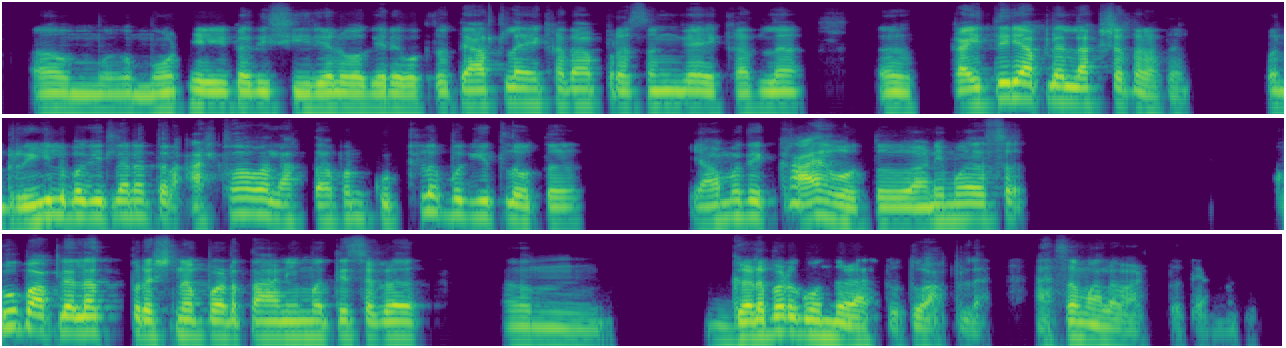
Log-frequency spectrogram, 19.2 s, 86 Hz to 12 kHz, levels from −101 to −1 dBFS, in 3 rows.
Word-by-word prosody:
अ, 110 - -7
म 105 0 -5
मोठे 115 +2 0
एखादी 115 0 0
सीरियल 110 -1 -1
वगैरे 110 0 +1
बघतो, 105 +2 -3
त्यातला 125 +2 +1
एखादा 130 0 -2
प्रसंग, 120 0 -3
एखादलं 115 0 -2 0.4
अ, 115 0 0 0.3
काहीतरी 135 +8 +4
आपल्याला 155 -4 +4
लक्षात 140 0 -3
राहतं. - - -5 0.4
पण 120 - -6
रील 145 +7 +4
बघितल्यानंतर 160 -1 +1
आठवावा 175 -1 0
लागतं 135 -2 -3
आपण 150 +2 -6
कुठलं 185 +9 -4
बघितलं 160 -3 -1
होतं, 120 -1 -4 0.6
यामध्ये 150 +5 -1
काय 165 - +5
होतं? 120 -2 0
आणि 125 +3 0
मग 140 +1 +2
असं. 140 - -5 1.3
खूप 205 0 +2
आपल्याला 165 -1 +6 0.2
प्रश्न 135 +1 +2
पडता 130 0 +3
आणि 130 0 +1
मग 130 0 -1
ते 135 - 0
सगळं 130 0 +3 0.5
अं, 95 -3 -8 0.7
गडबड 140 +6 +7
गोंधळ 130 -5 +3
असतो - - -10
तो - - -3
आपला, - - -7 0.3
असं 130 - 0
मला 110 -5 -2
वाटतं 85 -2 -12
त्यामध्ये. 85 -1 -22
130 Hz, 155 wpm, -21 LUFS, 115-140 Hz, 1.3 s, गडबड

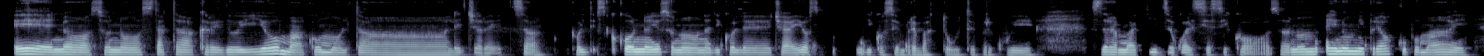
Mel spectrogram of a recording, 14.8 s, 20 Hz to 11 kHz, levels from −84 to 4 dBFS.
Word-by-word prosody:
Eh, 155 -4 +7
no, 140 -2 +3
sono 135 -1 0
stata 135 0 -4
credo 135 +1 -1
io, 150 +6 +4
ma 140 -8 +3
con 135 -1 0
molta 120 -2 -4
leggerezza. 120 -3 -6 0.2
Col 135 0 -3
disco - - -8
con 145 -1 +7
io 140 0 +6
sono 130 -2 +1
una 130 0 0
di 130 +1 -4
quelle, 130 -2 -3
cioè 125 - -2
io 130 +3 +2
asc 130 - -6 0.3
dico 130 -2 -6
sempre 120 0 -5
battute, 115 - -9
per 120 0 -12
cui 120 -1 -7 0.6
sdrammatizzo 135 -1 -1
qualsiasi 125 -1 -6
cosa, 65 -3 -6
non 145 +2 +3
e 165 -1 +6
non 165 0 +8
mi 160 -1 +5
preoccupo 155 -2 -3
mai. 130 -1 -1
130 Hz, 140 wpm, -23 LUFS, 125-140 Hz, 0.6 s, non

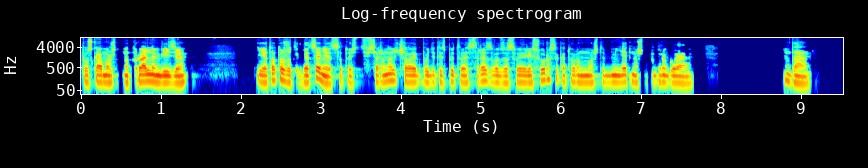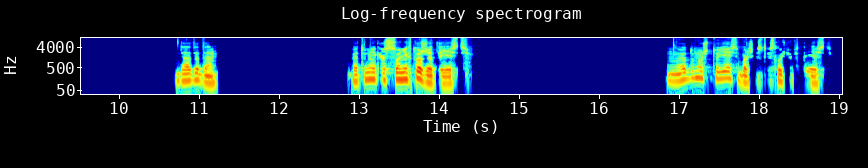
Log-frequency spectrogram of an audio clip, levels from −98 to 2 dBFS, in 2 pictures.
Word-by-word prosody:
Пускай 120 0 +2
может 115 0 +1
в - - -58
натуральном 125 +1 +5
виде, 110 0 +4 0.9
и 120 - -2
это 125 +5 +2
тоже 135 -6 +3
тогда 115 +2 0
ценится, 105 -2 +3
то - - -9
есть 105 0 -8
всё 115 - -2
равно 125 +4 +2
человек 115 -3 +1
будет 115 0 -4
испытывать 115 -1 -3
стресс 125 +2 -2
вот 115 -1 0
за 110 - -1
свои 115 +2 0
ресурсы, 140 +7 -2
которые 115 0 -3
он 115 - +2
может 115 0 -3
обменять 115 +2 +1
на 120 - -1
что-то 110 - -9
другое. 110 -3 0 1.1
Да. 110 -7 -1 1.6
Да 135 +1 0
да 145 - 0
да. 110 -4 -1 1.7
Поэтому, 155 - -2
мне 155 - +2
кажется, 145 +1 0
у - - +5
них 155 0 +3
тоже 135 -10 +6
это 105 -1 -2
есть. 100 0 -2 2.5
Ну, 130 0 -3
я 150 - +2
думаю, 175 +2 -3
что 165 - -6
есть, 170 0 -1
в - - -7
большинстве 115 -2 -3
случаев - - -3
это 115 - -11
есть. 105 0 -5
115 Hz, 160 wpm, -26 LUFS, 110-130 Hz, 2.5 s, тоже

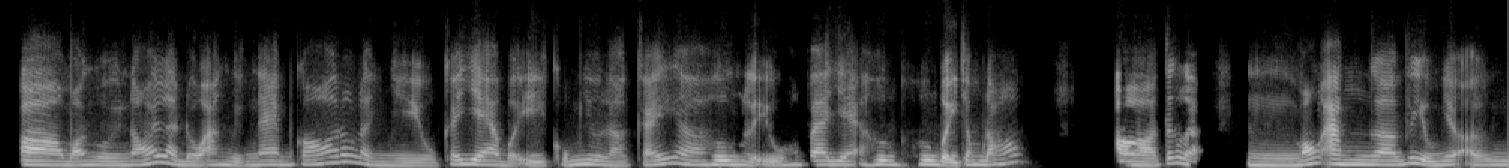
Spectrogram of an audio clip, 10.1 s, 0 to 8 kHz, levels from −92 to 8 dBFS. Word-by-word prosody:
À. 185 -3 +6
Mọi 170 +1 0
người 170 -2 -2
nói 190 - -1
là 245 - 0
đồ 170 -3 -2
ăn 185 +2 -1
Việt 160 -2 -5
Nam 185 +2 -2
có 215 +7 -2
rất 320 -1 -4
là 230 - -3
nhiều 160 -2 -5
cái 205 +1 0
gia 195 -4 +3
vị 155 -1 -3
cũng 170 +3 -4
như 210 -2 0
là 155 -3 -5
cái, 205 +10 -1
a, 210 -6 -1
hương 200 0 +3
liệu 165 0 -2
va 195 0 +3
da 180 0 -1
hương 200 -1 +1
hương 205 -2 +2
vị 150 - +5
trong 195 -1 0
đó. 250 - -2 0.6
Ờ, 175 -4 +5
tức 260 +1 -2
là, 240 - 0 0.3
ừm, 165 -2 -1
món 205 +7 +4
ăn, 210 -4 +4
ơ, 190 -1 +2
ví 255 - 0
dụ 190 -5 +2
như, 185 +3 -1
ờ, 90 0 -3
190 Hz, 245 wpm, -25 LUFS, 170-205 Hz, 0.6 s, À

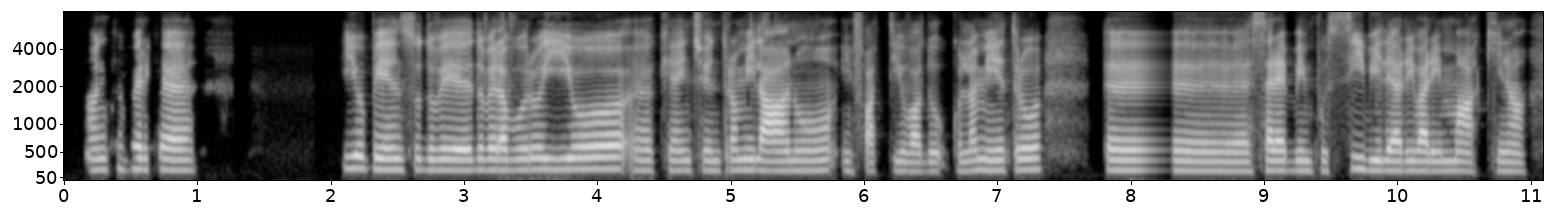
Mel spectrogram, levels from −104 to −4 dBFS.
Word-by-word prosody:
Anche 190 +2 -6
perché 190 -2 +2 1.1
io 215 0 0
penso 195 -1 +2
dove 190 -1 +3
dove 190 0 +2
lavoro 190 +1 +1
io, 195 0 +2
uhm, 205 -3 +2
che 180 - -7
è - - 0
in 180 +1 -3
centro 180 +1 -3
a - - -2
Milano, 175 -1 +3
infatti 170 0 -8
io 170 - -5
vado 165 0 -4
con 165 - -8
la 175 - 0
metro, 190 +1 0 0.4
ehm, 175 -2 -1
sarebbe 175 +1 +2
impossibile 180 +2 -1
arrivare 175 0 +2
in 170 - -4
macchina. 165 -1 -2
180 Hz, 145 wpm, -23 LUFS, 175-190 Hz, 1.1 s, dove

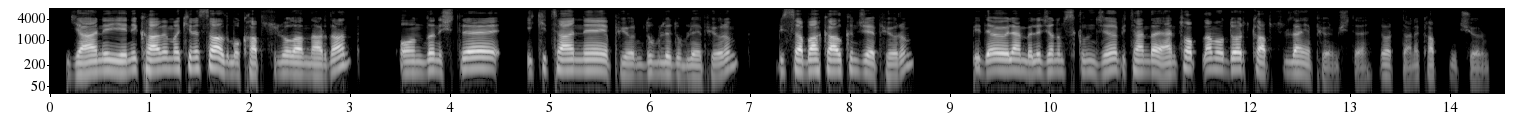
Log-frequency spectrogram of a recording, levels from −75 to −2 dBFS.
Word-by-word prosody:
Yani, 120 +4 +3
yeni 135 +2 0
kahve 150 0 +4
makinesi 160 +2 -1
aldım; 135 -8 +5
o - - -4
kapsüllü 120 +2 -3
olanlardan. 115 - +2 0.5
Ondan 130 +3 -1
işte 160 +4 +2 0.3
2 160 - -12
tane 145 -1 +2
yapıyor, 115 -7 -1
duble 120 -1 -6
duble 100 -2 -7
yapıyorum. 110 - -6 0.4
Bir 140 - -11
sabah 145 +1 +4
kalkınca 140 -1 +1
yapıyorum. 110 - -5 0.6
Bir - - -9
de 140 - +2
öğlen 145 -1 +3
böyle 135 +2 -3
canım 135 +1 -6
sıkılınca, 135 +2 -5
1 - - -16
tane 135 -2 -3
daha; 130 - +3
yani, 120 +1 0
toplam 155 0 -1
o 150 -2 -2
4 155 0 +2
kapsülden 125 -1 -1
yapıyorum, 105 -4 -11
işte. - - -17
4 - - -9
tane - - -15
kapsül - - -12
içiyorum. - - -16
135 Hz, 165 wpm, -22 LUFS, 120-150 Hz, 0.6 s, aldım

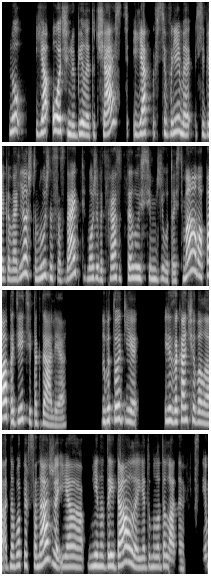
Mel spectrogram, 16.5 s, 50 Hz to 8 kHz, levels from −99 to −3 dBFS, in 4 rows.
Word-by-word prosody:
Ну, 305 +2 -2 0.2
я 260 +4 +4
очень 280 -4 +4
любила 215 +2 0
эту 205 +1 -4
часть. 475 - +2
И 225 - -7
я 245 +3 +4
всё 250 +2 -8
время 235 -1 -1
себе 210 0 -7
говорила, 210 +10 -1
что 210 -8 -10
нужно 245 +2 -3
создать, 210 - +1 0.2
может 225 +1 -4
быть, 190 0 -11
сразу 230 0 -1
целую 230 0 0
семью. 210 -3 -8
То 165 - -12
есть 170 +4 -13
мама, 335 - +5
папа, 295 -2 +6
дети 260 +2 -4
и - - -18
так 205 0 -7
далее. 165 -5 -3 0.7
Но 240 - -3
в 260 - +1
итоге 265 -5 -1 0.5
я 250 0 -1
заканчивала 240 -5 +1
1 215 +3 -3
персонажа, 245 +6 +2
и 195 - -3 0.5
мне 225 +2 -2
надоедало. 230 +6 +4
Я 195 +1 -5
думала: 210 +1 -7
"Да 225 +2 -5
ладно, 175 -3 -3
фиг - - -49
с - - -22
ним, 210 +2 -9
230 Hz, 165 wpm, -23 LUFS, 205-260 Hz, 0.7 s, папа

